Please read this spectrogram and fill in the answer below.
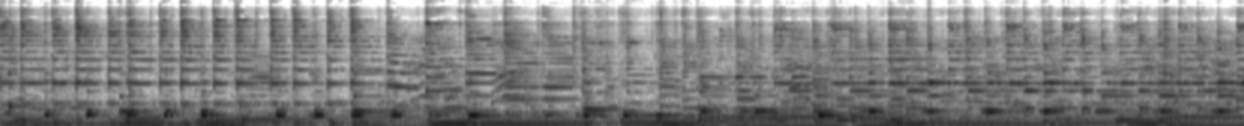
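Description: Acoustic string band playing an instrumental break: a mandolin picking notes over a strummed acoustic guitar, with a steady beat and no singing.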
